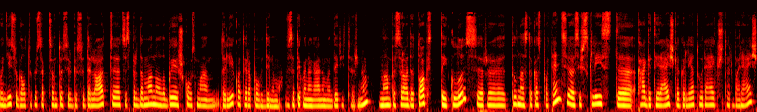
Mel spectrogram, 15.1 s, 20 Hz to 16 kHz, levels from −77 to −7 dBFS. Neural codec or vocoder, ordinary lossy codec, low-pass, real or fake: none; MP3, 48 kbps; 14.4 kHz; real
